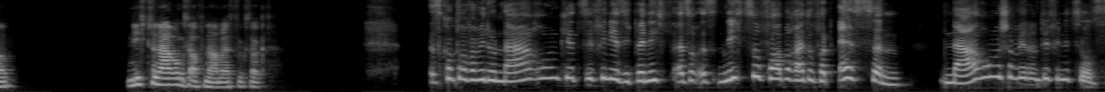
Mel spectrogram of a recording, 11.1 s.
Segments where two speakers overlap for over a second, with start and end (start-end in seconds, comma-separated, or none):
none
